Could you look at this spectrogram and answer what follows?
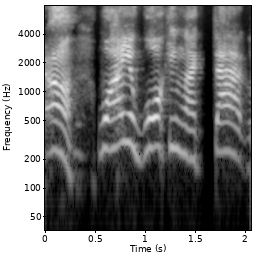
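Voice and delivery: put-on teen whine. Mocking teen daughter's complaint.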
